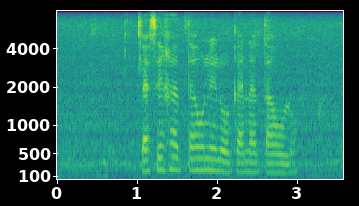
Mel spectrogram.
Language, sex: Tswana, female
